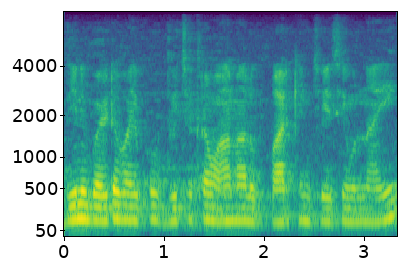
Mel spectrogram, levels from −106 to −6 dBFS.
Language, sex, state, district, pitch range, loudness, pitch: Telugu, male, Telangana, Mahabubabad, 130-145 Hz, -19 LUFS, 135 Hz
